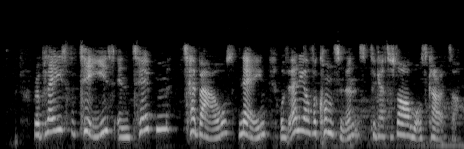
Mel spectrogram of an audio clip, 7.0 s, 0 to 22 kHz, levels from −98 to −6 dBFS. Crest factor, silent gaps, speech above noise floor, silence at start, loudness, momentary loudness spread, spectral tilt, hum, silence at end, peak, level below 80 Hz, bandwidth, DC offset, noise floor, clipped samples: 20 dB; none; 28 dB; 0.5 s; -36 LUFS; 8 LU; -1 dB/octave; none; 0 s; -16 dBFS; -76 dBFS; 8 kHz; under 0.1%; -65 dBFS; under 0.1%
